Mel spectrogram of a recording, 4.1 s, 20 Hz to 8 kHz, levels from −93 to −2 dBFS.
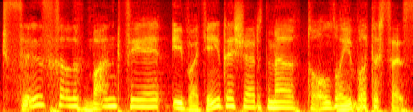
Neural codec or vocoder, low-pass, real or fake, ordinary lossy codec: codec, 16 kHz, 0.5 kbps, FunCodec, trained on LibriTTS, 25 frames a second; none; fake; none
